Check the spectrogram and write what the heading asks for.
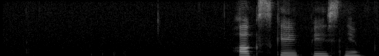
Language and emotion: Russian, neutral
